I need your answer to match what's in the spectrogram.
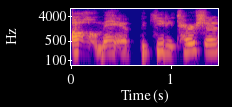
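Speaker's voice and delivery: very high, eager teacher voice. Retelling a teacher's excited answer to a question: bad Leslie impression. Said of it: "it's a bad impression of Leslie".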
